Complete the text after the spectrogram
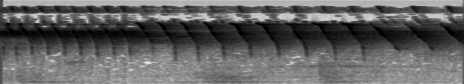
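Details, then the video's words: Excited canary singing a steady rolling series of high notes, each sweeping sharply downward, repeated about three times a second throughout, loud and clear. "تغريد طائر الكناري اجمل غناء و صوت كناري ستسمعه روعة"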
